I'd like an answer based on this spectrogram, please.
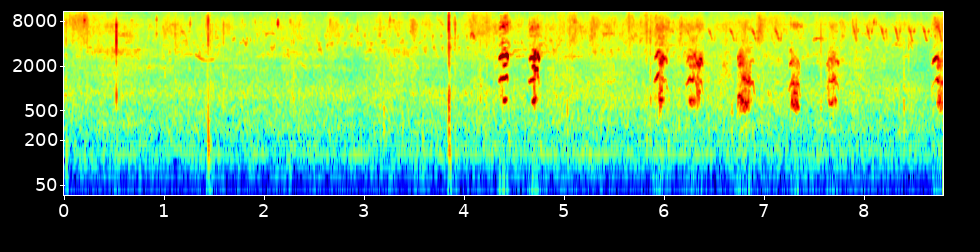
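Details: Beagle puppy named Cookie hunting a deer she had just chased off, giving a series of distant yelping bay calls, about eight bursts spaced under a second apart in the second half, over a quiet background with a few faint clicks.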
